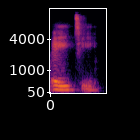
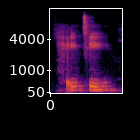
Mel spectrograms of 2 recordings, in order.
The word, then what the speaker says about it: Haiti: Haiti or 80. No, Haiti. Haiti. We have to pronounce the H sound.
